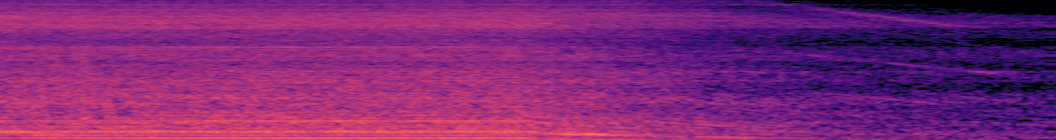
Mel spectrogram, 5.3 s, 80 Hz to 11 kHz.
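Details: 1988 Electrolux 612 upright vacuum after full restoration with new pre-motor filter and dust bag: smooth steady motor hum at even pitch, then clean spin-down when switched off; sounds like new, normal motor running.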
